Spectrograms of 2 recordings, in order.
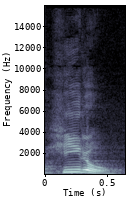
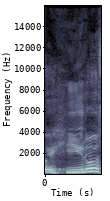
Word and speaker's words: hero: हमारा लेसन है वह हीरो हीरो हीरो कहते हैं इसको हीरो सही उच्चारण नहीं है इसका ही रॉव आ ही रॉ तो एक नायक कि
